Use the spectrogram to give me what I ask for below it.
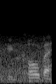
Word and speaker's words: Ginkoba: We welcome Steve Berger, who joins us here with a interesting cap of his own on G-I-N-K-O-B-A. How's that pronounced?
